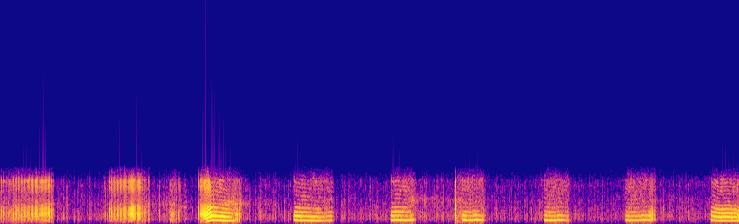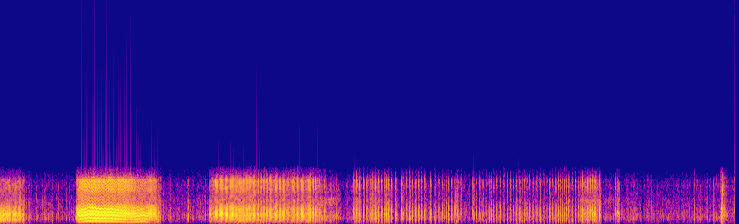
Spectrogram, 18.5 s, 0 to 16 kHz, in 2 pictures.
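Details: A sleeping newborn girl, not quite 3 weeks old, makes repeated short snoring and snorting breath sounds, some squeaky and voiced; infant snoring.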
